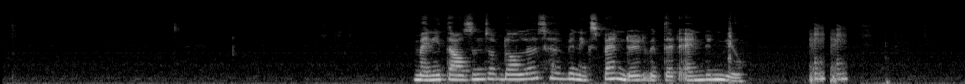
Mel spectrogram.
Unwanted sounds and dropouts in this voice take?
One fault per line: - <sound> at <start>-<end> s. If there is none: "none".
- laugh at 8.1-8.5 s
